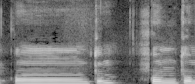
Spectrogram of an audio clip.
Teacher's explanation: قاعدہ ہے اخفا کا، تو ہم نے آواز کو ناک میں چھپانا ہے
